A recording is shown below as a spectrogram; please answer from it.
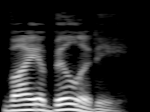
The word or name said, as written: viability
